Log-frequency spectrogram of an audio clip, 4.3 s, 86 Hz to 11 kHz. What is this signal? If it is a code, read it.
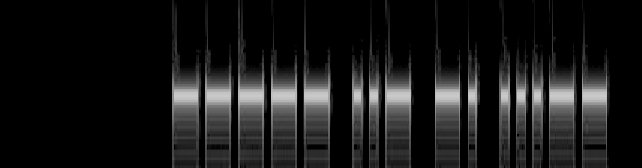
Morse code, heard as a keyed tone, about 21 wpm, 700 Hz. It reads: 0UN3
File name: practice / 22wpm / Four Letter-Number Combinations - 22wpm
